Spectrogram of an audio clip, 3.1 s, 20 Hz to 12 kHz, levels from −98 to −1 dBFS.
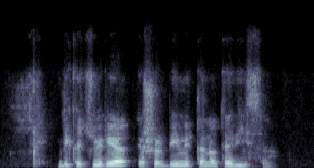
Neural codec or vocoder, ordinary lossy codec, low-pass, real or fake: none; Opus, 16 kbps; 7.2 kHz; real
